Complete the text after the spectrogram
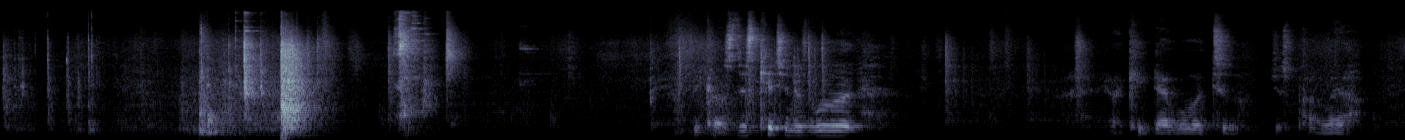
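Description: A wooden sliding door rumbles and knocks along its track.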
